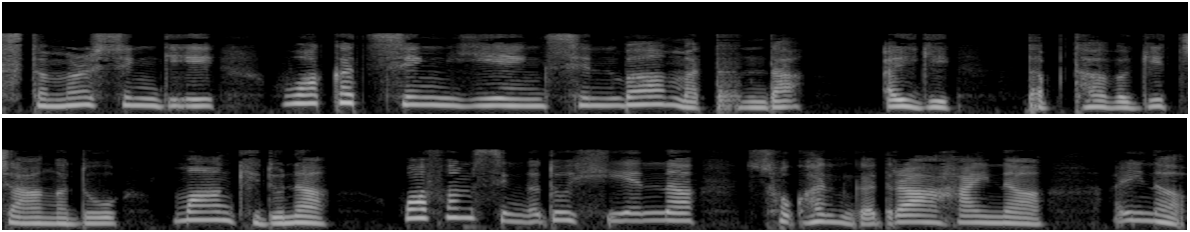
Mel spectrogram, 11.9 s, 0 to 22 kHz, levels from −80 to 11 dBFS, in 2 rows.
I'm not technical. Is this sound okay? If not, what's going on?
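No. Two problems can be heard.

The first runs through the whole clip: low-delay AAC compression, the kind of squeezing video-call apps use to send audio quickly. To keep the delay tiny it slices sound into very short pieces, and the speech here comes out rough and grainy, with a hiss tucked between the tones and a thin, slightly artificial edge on top. The likely cause is this call-style compression. Background noise would sit evenly behind the voice; this roughness is woven into the voice itself.

The second is AAC frame loss with concealment, at about 0.86, 3.59 and 5.15 seconds. Each time, a small chunk of the sound went missing, and the playback software covered the hole by reusing and blending what it had just heard. Each patch lasts only a fraction of a second and sounds smeared, noisy or oddly hollow. It is not a silent gap or a click, as a plain dropout would be.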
